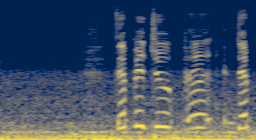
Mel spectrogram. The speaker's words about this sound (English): Well, there was traffic and I didn't want to go through it, so I'm driving through the traffic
